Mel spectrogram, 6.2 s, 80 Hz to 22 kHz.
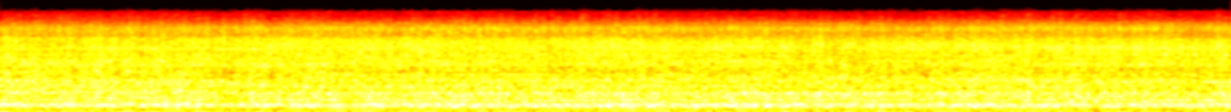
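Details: VAZ 2109 engine after a full overhaul: smooth, even idle with a steady hum and no knocks, ticks or misses; normal idle.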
